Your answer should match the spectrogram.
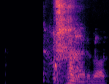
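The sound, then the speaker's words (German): A single sneeze after a brief pause: a quick intake of breath, then a sharp, loud burst that trails off into a voiced tail. “Gesundheit.”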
